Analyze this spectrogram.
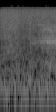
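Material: Nothing is struck.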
